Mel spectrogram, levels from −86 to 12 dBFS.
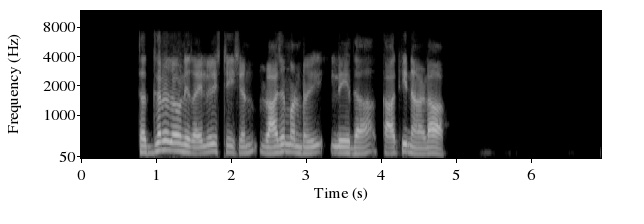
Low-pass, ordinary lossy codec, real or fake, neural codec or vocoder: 7.2 kHz; none; fake; codec, 16 kHz, 1 kbps, X-Codec, HuBERT features, trained on general audio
